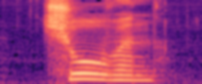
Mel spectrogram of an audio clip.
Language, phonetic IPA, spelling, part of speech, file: Ukrainian, [ˈt͡ʃɔʋen], човен, noun, Uk-човен.ogg
- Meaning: boat (usually with oars)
